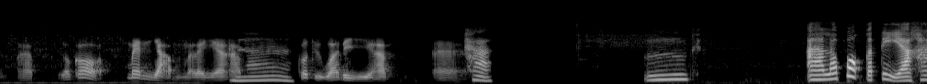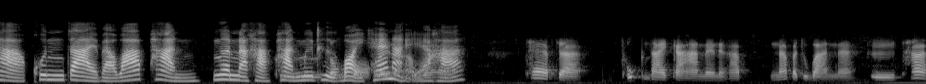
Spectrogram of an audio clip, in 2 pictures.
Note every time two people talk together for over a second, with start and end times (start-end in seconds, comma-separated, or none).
12.0-13.6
